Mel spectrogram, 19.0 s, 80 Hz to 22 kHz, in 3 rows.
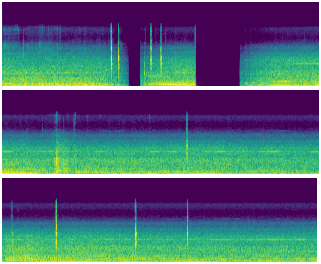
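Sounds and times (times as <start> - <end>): low vehicle rumble with hum: 0.0 - 3.9, 4.8 - 18.9
sharp clicks: 2.2 - 3.3.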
